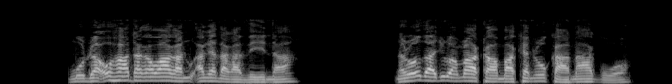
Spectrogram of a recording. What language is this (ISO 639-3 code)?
kik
